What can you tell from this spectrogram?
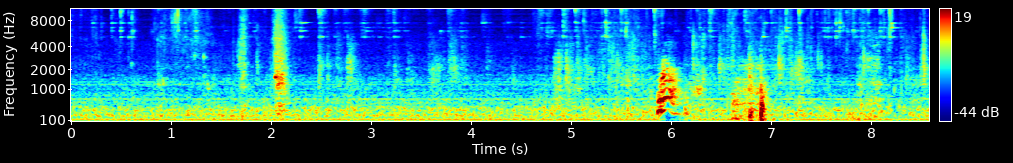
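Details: Two dogs playing together, an 11-year-old Vizsla and Springer Spaniel mix and a 2-year-old Shih-poo, recorded 22 May 2011 on a Canon 7D; two short, sharp yelps late on over a steady hum and scuffling.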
